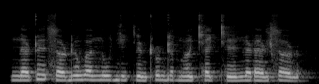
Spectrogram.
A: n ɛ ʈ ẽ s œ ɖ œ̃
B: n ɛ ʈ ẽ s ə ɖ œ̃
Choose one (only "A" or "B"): A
